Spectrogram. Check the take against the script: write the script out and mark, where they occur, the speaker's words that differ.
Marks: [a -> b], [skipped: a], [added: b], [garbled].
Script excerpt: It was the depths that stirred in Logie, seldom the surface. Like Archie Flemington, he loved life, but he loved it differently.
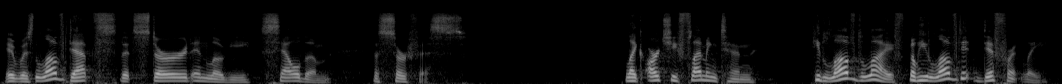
It was [the -> loved] depths that stirred in Logie, seldom the surface. Like Archie Flemington, he loved life, but he loved it differently.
